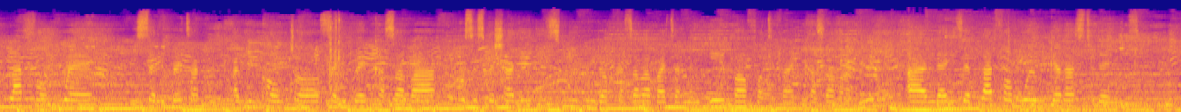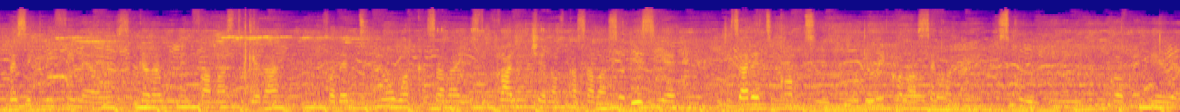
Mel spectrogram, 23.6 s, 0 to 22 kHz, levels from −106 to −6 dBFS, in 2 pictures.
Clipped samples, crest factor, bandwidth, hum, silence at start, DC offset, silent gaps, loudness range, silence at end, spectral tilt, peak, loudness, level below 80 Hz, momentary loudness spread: under 0.1%; 16 dB; 15.5 kHz; none; 0 s; under 0.1%; none; 1 LU; 0 s; -4.5 dB/octave; 0 dBFS; -16 LUFS; -28 dBFS; 4 LU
